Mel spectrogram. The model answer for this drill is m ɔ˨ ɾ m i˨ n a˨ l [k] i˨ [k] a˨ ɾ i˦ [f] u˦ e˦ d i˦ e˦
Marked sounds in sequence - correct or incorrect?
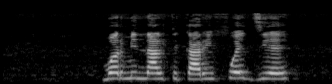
incorrect: t, correct, correct

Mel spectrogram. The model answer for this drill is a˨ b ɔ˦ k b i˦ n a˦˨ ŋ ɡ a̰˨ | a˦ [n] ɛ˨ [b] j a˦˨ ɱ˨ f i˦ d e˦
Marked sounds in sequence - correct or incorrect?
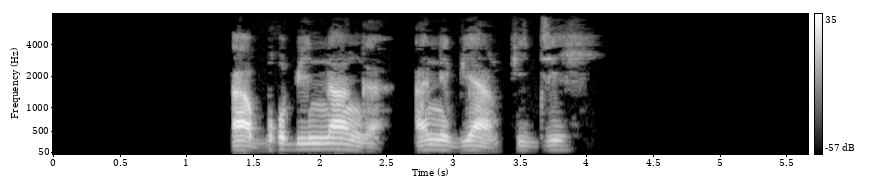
correct, correct

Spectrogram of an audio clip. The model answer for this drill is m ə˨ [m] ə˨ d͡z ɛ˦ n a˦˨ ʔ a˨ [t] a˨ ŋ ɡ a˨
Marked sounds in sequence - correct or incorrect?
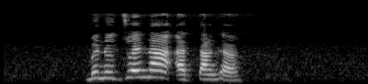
incorrect: n, correct

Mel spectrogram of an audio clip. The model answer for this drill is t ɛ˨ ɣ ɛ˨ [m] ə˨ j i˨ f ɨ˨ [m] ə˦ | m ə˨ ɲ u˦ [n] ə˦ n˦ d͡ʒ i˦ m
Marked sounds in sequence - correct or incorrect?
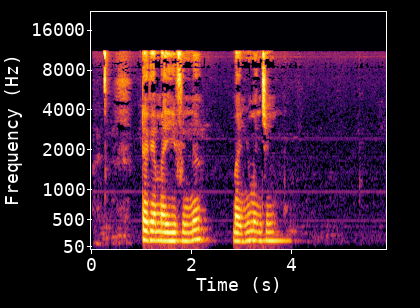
correct, incorrect: n, incorrect: m

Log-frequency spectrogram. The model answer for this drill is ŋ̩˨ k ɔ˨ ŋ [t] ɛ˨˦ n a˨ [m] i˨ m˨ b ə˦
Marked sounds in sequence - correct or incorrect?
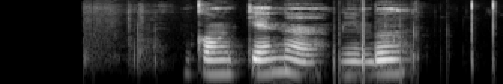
incorrect: k, correct

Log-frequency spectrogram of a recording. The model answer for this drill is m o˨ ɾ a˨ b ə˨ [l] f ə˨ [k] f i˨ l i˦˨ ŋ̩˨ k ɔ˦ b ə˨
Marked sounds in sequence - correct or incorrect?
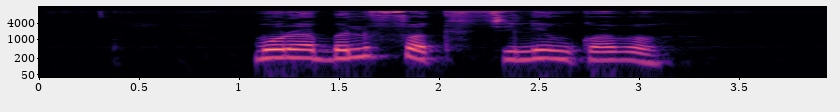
correct, correct

